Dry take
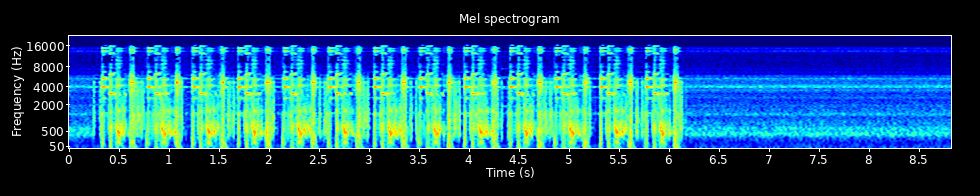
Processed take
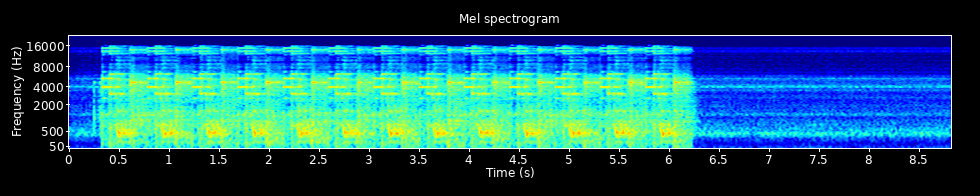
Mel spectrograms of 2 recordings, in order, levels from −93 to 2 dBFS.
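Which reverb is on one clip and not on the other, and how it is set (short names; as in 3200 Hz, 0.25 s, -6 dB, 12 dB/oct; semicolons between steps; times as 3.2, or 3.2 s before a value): non-linear reverb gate 0.16 s flat, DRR -0.5 dB; gain -5.5 dB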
